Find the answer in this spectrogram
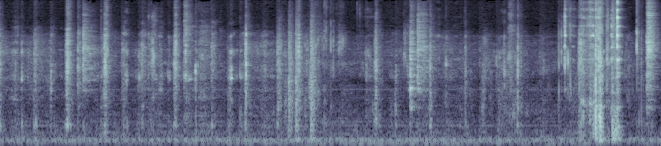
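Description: Close-miked chewing of a mouthful of food: a quick string of small wet mouth clicks, with a louder burst about six seconds in, over a faint steady low hum.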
